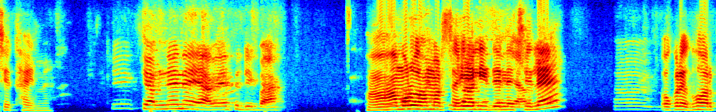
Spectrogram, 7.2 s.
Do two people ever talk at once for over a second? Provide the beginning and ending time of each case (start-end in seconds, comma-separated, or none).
none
